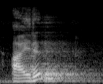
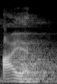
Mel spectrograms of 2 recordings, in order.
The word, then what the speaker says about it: iron: अगर मैं कहूँ इसमें R साइलेंट है तो आप इसे कैसे प्रोनाउंस करेंगे? तो अगर आप इस R को साइलेंट कर दें तो आप इसे सही प्रोनाउंस करेंगे और इसका सही प्रोनाउंसिएशन है इट्स आयन। क्या बोलेंगे आप इसे? आयन। तो आज के बाद आप इसे आयन ही बोलें।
